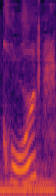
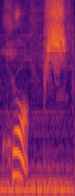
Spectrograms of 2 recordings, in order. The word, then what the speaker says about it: corps: does not realize that he is mispronouncing the word core as corpse so instead of saying usp score he said usb's corpse not knowing that core refers to a group of people while corpse means a dead body so now do you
